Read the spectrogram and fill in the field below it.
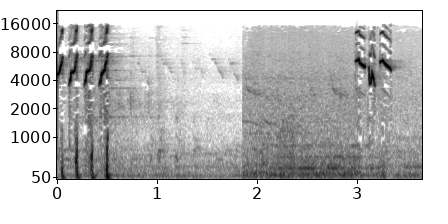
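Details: Oriental white-eye in ngalas nembak style for tutoring songbirds: four quick, shrill twisting chirps, a long quiet stretch with soft background hiss, then a short high trill of three notes.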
